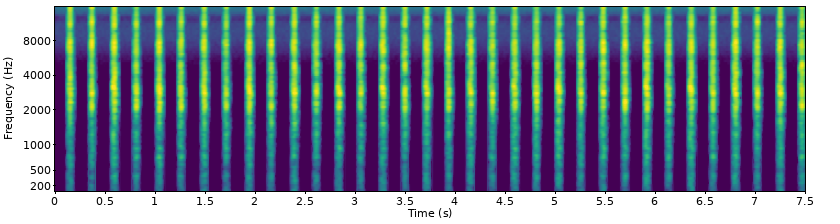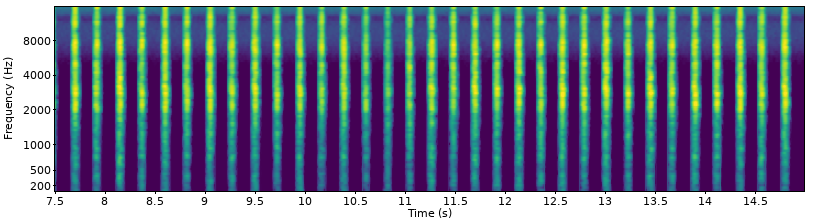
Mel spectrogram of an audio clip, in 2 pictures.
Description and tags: Ticking Timer
If you enjoyed the sound, please STAR, COMMENT, SPREAD THE WORD!🗣 It really helps!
